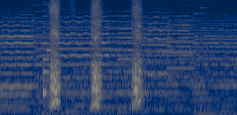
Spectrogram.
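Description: Three short dog barks from a dog in the video game Genshin Impact, evenly spaced and fairly close, over a faint game music backdrop with no talking.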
